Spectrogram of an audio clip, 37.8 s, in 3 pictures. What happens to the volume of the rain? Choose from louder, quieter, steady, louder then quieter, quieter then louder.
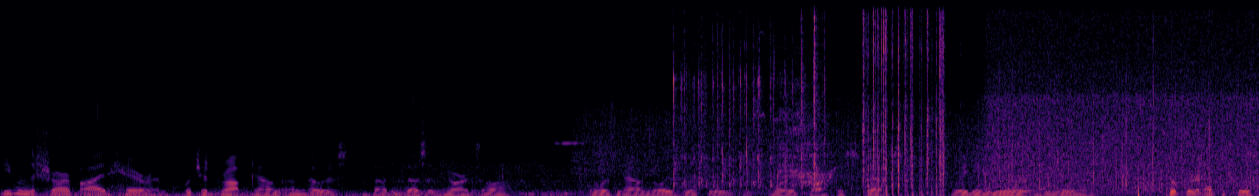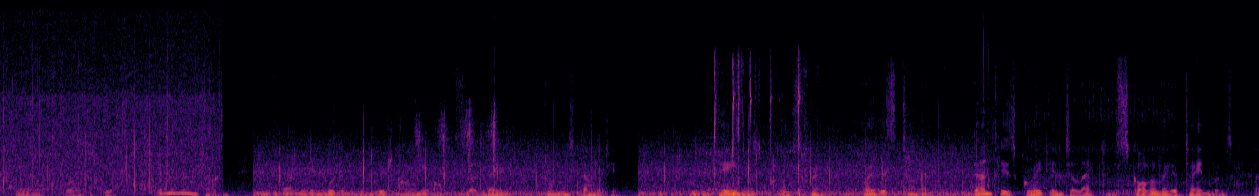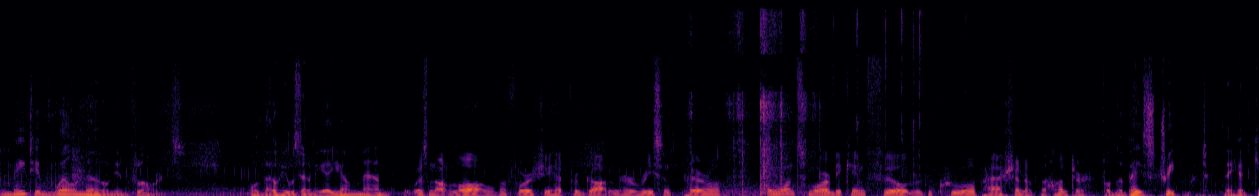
louder.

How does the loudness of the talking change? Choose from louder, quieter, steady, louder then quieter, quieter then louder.
louder.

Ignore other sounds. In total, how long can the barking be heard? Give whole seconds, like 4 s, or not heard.
not heard.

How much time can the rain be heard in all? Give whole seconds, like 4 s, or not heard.
23 s.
